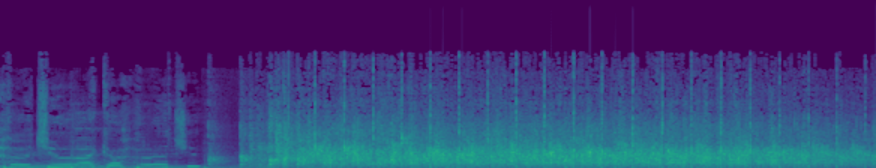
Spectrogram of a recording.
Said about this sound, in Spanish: Esta era la sonora ovación que le brindaban a nuestro invitado después de más de tres décadas al frente de Anfaco Cecopesca. Una ovación que estuvo acompañada de una medalla de honor por toda una carrera dedicada a la industria del mar.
